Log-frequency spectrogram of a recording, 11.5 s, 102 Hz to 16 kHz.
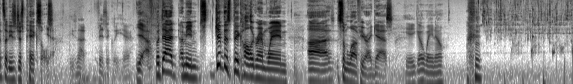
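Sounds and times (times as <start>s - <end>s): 
speech: 0.0s - 9.8s
liquid pouring: 9.5s - 11.4s
drips and splashes: 9.6s - 11.4s.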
